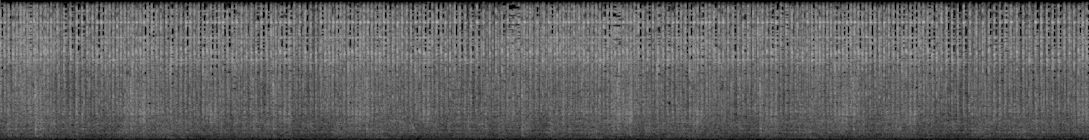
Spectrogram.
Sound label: metal rattle; tanks; War Thunder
